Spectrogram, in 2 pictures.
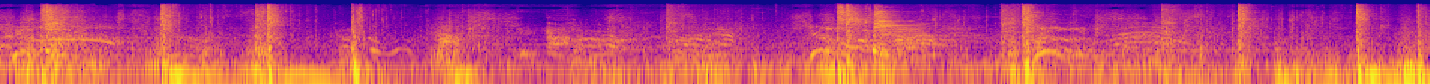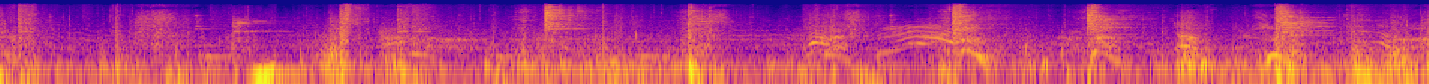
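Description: Warriors shout and grunt as they fight.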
